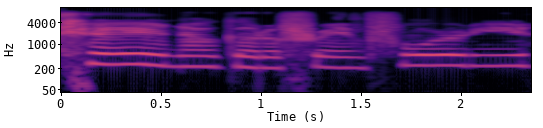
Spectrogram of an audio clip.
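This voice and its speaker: Quiet and very slow, a woman speaks with fairly even intonation. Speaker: animation tutorial youtuber. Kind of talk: tutorial. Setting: at home with other people present. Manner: subdued.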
